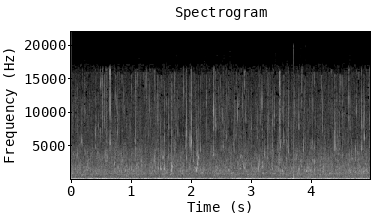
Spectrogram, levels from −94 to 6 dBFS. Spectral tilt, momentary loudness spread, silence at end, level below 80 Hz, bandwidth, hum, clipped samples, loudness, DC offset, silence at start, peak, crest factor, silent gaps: -3.5 dB/octave; 4 LU; 0 s; -22 dBFS; 17 kHz; none; under 0.1%; -29 LUFS; under 0.1%; 0 s; -6 dBFS; 14 dB; none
